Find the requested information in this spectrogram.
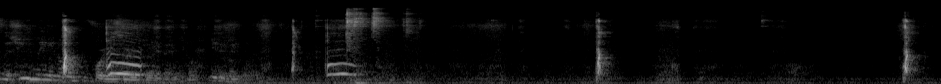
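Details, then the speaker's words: A young child who has had hiccups for a long time today, talking through them: babbling and laughter broken by several sharp, abrupt hiccups over about nine seconds. "It's hard to talk with the hiccups, huh? It's hard to talk with. Oh, really? You had those a long time today, huh?"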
